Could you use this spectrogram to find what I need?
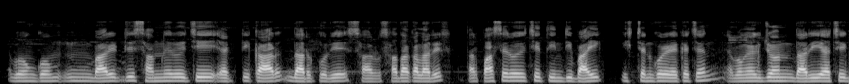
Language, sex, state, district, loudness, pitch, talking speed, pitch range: Bengali, male, West Bengal, North 24 Parganas, -18 LUFS, 160 Hz, 175 wpm, 150-165 Hz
